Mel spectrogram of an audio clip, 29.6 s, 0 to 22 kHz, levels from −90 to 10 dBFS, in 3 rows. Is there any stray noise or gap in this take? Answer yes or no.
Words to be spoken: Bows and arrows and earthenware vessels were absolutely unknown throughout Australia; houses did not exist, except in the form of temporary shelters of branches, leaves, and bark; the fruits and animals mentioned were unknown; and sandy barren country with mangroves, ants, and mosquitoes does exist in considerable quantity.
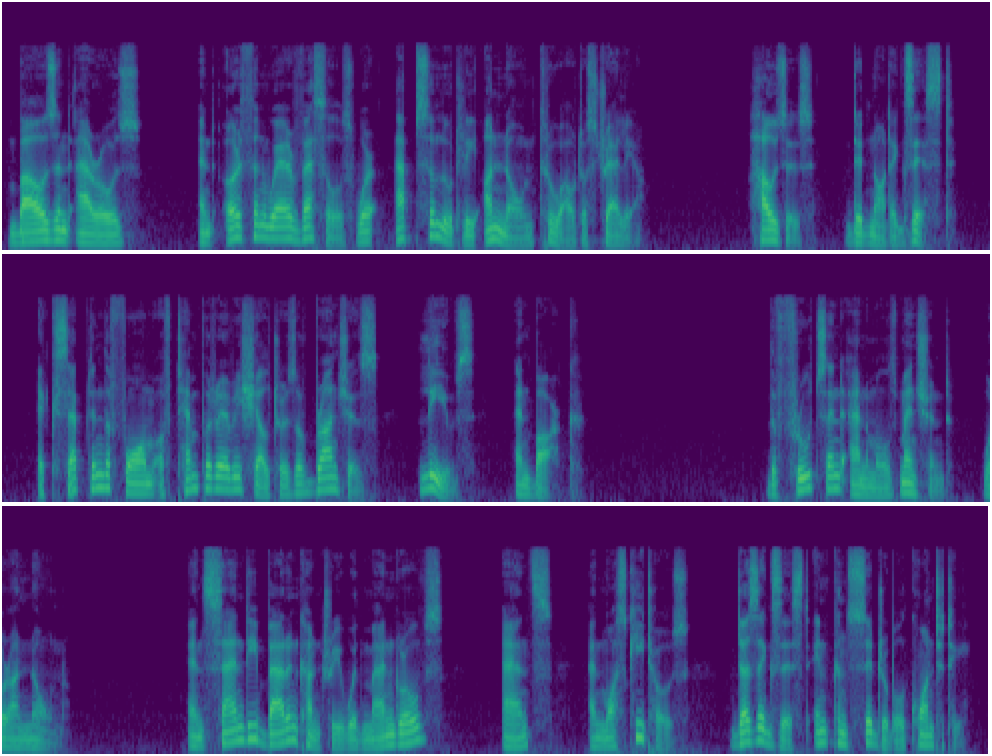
no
